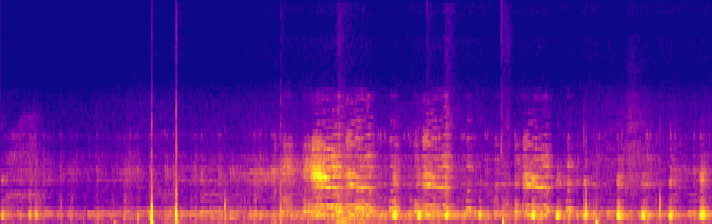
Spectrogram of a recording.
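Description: Chickens cluck and squawk in the Stickman Party video game, a busy run of short repeated calls with sharp clicks and game effects over a steady background.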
